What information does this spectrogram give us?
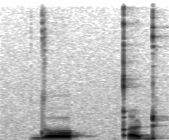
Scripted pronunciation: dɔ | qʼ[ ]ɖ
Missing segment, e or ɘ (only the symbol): ɘ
